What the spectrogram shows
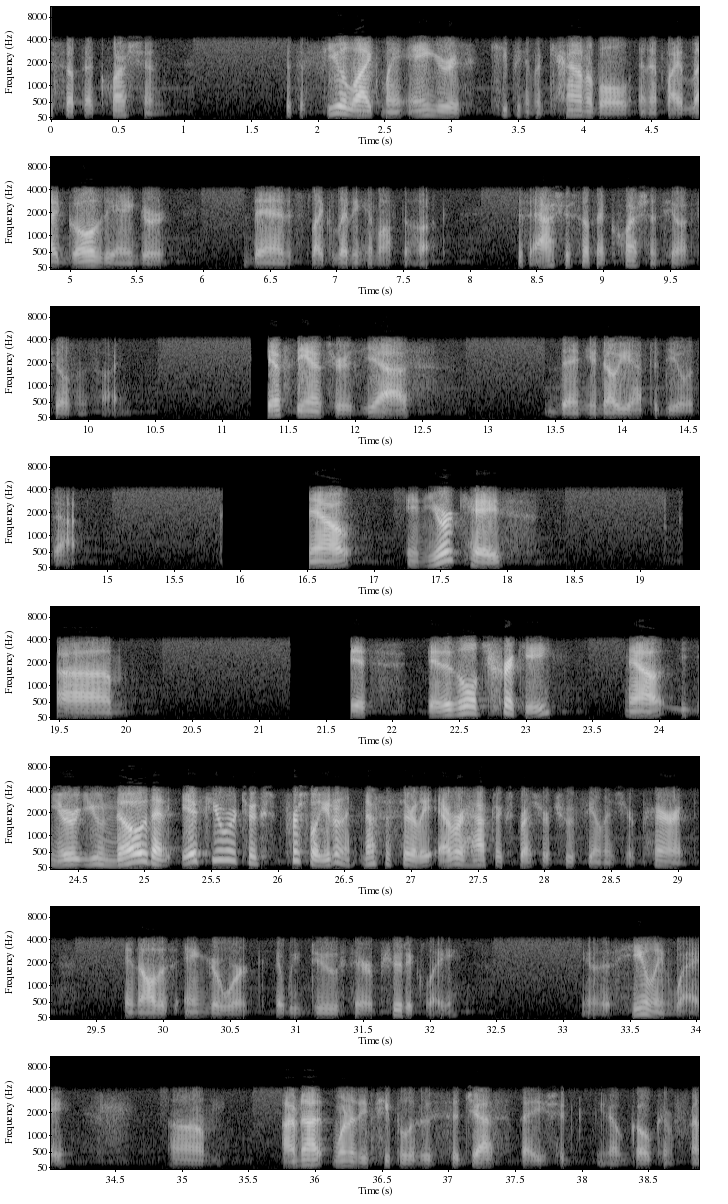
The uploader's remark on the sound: Finding Love Live Q&A Calls.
